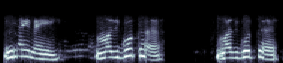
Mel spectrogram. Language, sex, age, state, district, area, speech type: Hindi, female, 45-60, Uttar Pradesh, Chandauli, rural, conversation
